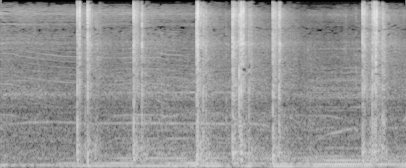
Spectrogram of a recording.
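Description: Fireworks display: aerial shells bursting in an irregular run of sharp bangs, about seven in four seconds, over loud music with a strong, steady bass.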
